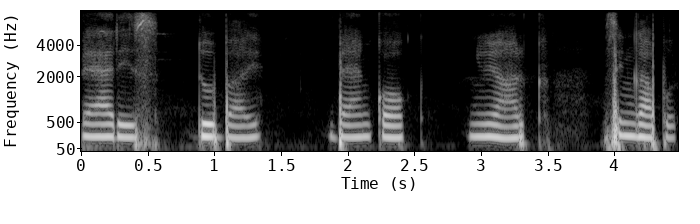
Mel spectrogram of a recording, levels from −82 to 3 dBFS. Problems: background sounds at intervals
